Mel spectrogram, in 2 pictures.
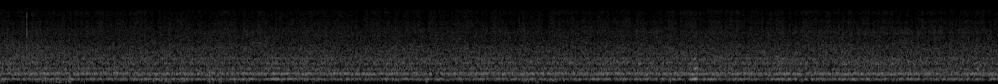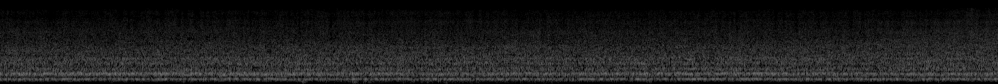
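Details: Sicilian honey bee swarm being collected at Sciacca, producing a sustained, uniform mass buzzing drone with low humming bands and no pauses.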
